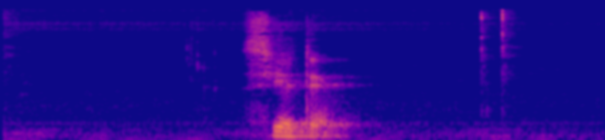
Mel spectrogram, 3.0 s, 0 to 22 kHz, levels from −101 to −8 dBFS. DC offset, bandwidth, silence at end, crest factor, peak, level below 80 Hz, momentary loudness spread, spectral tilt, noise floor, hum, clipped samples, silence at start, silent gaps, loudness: under 0.1%; 16.5 kHz; 0.5 s; 24 dB; -28 dBFS; -82 dBFS; 13 LU; -4.5 dB/octave; -81 dBFS; none; under 0.1%; 1.25 s; none; -49 LUFS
